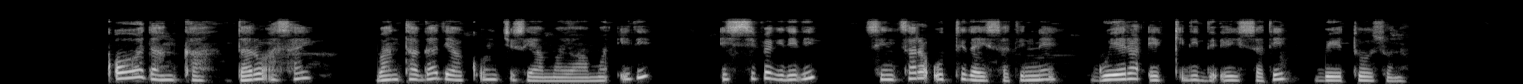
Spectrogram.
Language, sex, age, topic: Gamo, female, 36-49, government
